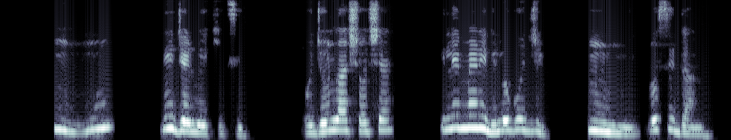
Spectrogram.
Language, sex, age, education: Yoruba, female, 46-60, tertiary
